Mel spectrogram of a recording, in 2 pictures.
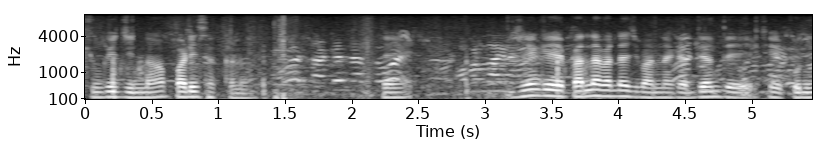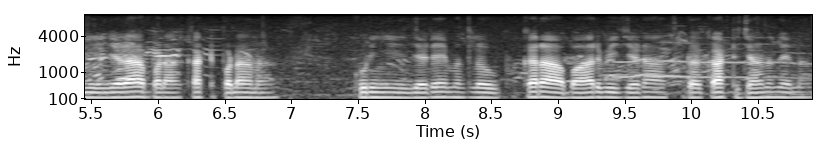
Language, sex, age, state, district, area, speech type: Dogri, male, 18-30, Jammu and Kashmir, Udhampur, rural, spontaneous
